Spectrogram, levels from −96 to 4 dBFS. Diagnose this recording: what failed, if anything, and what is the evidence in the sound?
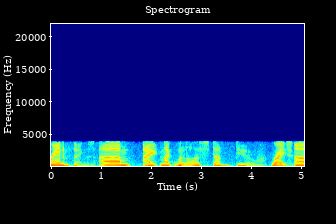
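Two short gaps in the call path, 1.67 to 1.82 s just before "I am like what" and 4.31 to 4.40 s, where the room background turns into flat, featureless hiss about 3 dB and 2 dB quieter. That's comfort noise in place of the background, likely from discontinuous transmission halting packets during pauses.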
